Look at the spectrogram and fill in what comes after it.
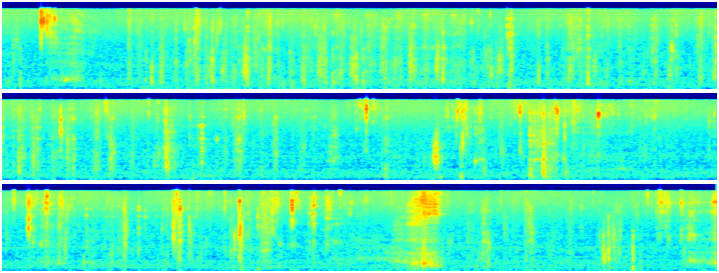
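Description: Close-miked chewing and wet mouth sounds of a person eating fish-roe soup with rice: a steady run of small clicks and smacks, with one louder, longer mouthful near the end.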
